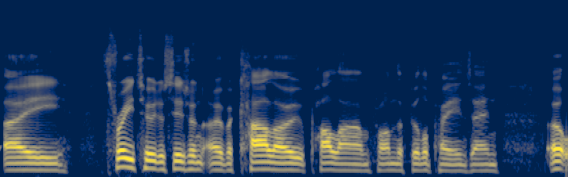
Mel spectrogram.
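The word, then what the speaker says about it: Paalam: The Filipino Palam, that's how you pronounce it, Palam.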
